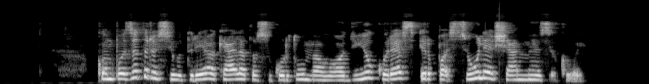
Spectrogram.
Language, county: Lithuanian, Kaunas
